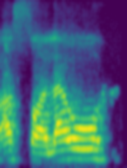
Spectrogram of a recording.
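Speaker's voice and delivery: "as-salawuh" with the waw sounded as wu; untaught misreading. Shown as a demonstration. Imitating another untaught guess, "as-salawuh" with spoken w. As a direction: end "as-salawuh" on a wu syllable. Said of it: "kalau kita nggak ngaji".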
